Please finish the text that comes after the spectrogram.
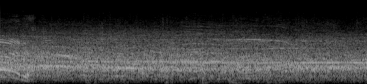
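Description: Boxing arena crowd at the Alexis Rocha vs JoJo Diaz fight rising to its feet, a loud, dense, sustained roar of cheering and shouting that fills the whole clip without pause.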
